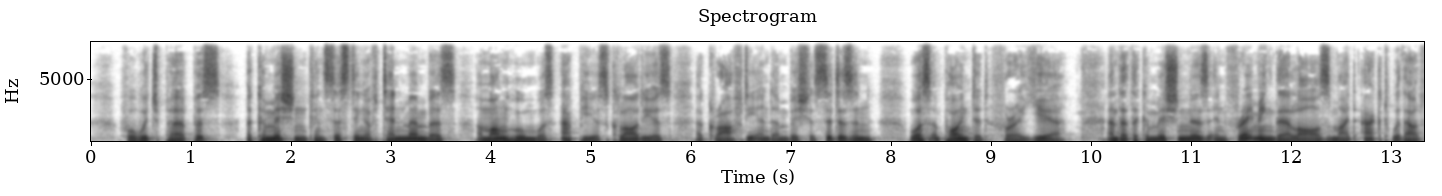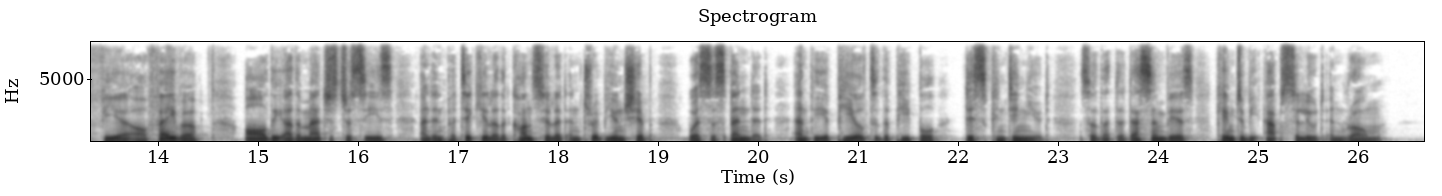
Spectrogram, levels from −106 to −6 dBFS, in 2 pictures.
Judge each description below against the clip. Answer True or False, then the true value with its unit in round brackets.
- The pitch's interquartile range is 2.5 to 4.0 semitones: True (3.4 semitones)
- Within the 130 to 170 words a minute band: True (155 wpm)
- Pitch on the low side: True (90 Hz)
